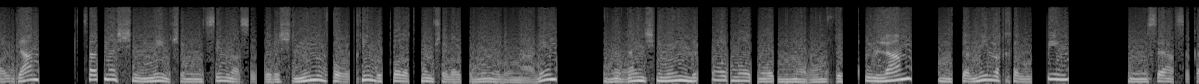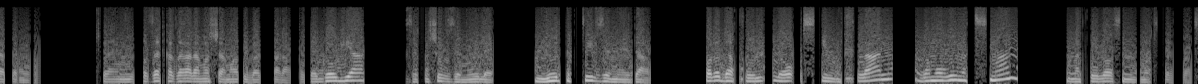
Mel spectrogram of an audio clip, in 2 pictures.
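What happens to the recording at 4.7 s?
At 4.7 s the speech is gritty and grainy, as it is throughout, with distortion that tracks the sound and sits only about 10 dB down. That's likely low bit depth without dither: rounding to 4 bits.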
